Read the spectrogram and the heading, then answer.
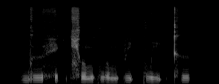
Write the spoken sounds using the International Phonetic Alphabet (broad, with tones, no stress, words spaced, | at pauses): bɯː˦˥ he˥˩k̚t͡ɕʰo˦˥mkwo˨˩m pi˦˥ʔkwi˨˩ʔ kʰɯ˦˥k̚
